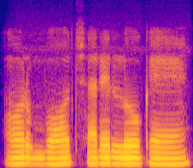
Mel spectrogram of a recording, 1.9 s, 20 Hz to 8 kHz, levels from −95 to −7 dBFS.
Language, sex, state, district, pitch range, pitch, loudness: Hindi, male, Tripura, West Tripura, 100-105 Hz, 105 Hz, -16 LUFS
